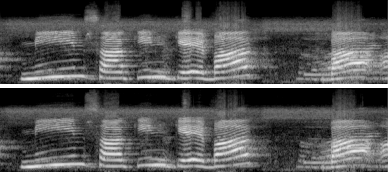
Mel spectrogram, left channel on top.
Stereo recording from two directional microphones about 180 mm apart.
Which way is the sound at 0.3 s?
15° left (ahead or behind).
